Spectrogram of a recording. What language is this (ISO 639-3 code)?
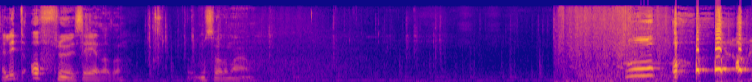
swe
